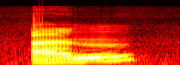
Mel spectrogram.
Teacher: an dibaca berdengung karena wajibul ghunah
